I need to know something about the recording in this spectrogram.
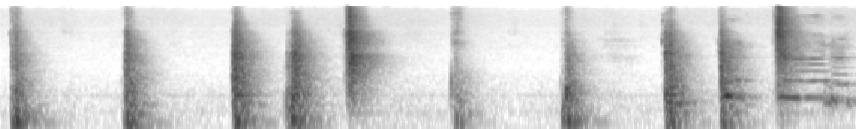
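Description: Two young women clap their hands in time.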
